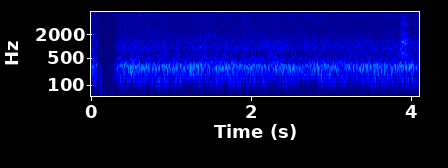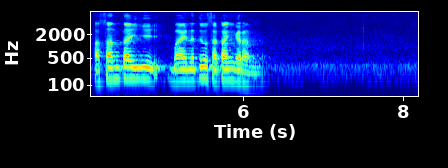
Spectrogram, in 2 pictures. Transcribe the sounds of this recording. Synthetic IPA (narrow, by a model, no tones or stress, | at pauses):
hɐsɐnt̪ɐjːibɐjɐnɐt̪usɐʈɐŋɡɐɾɐnː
